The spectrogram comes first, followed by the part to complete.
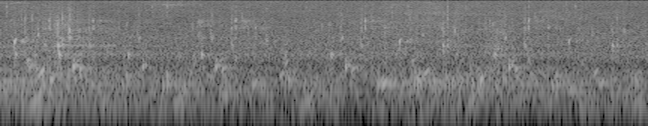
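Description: Bubbling, gurgling water sound effect played by the Fishbowl aquarium demo: an irregular, steady trickle of small bubbly pops.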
